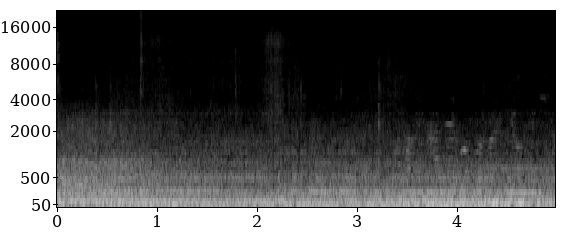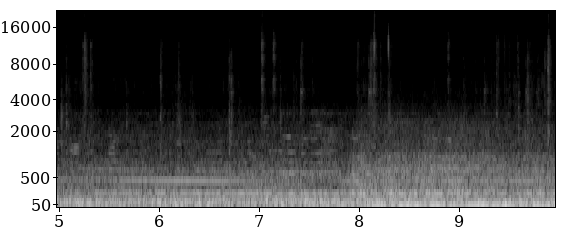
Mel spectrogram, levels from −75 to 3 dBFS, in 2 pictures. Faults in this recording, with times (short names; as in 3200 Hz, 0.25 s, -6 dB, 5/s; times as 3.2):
1.26–3.4 clipped -25 dBFS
